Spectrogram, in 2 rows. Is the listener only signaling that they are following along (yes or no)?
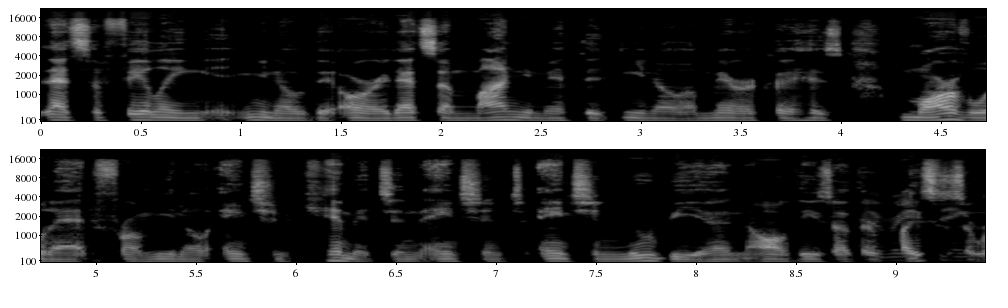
no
